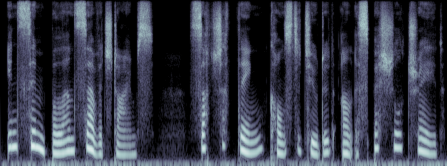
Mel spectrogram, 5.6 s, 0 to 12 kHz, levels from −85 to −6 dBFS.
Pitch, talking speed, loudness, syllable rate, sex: 210 Hz, 130 wpm, -21 LUFS, 4.6 syllables/s, female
